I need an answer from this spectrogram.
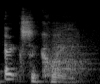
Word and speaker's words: exequy: Okay, oh my goodness, how to pronounce this one? Oh yeah, exequy.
